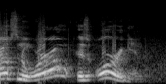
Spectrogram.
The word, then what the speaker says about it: Oregon: He said Oregon.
